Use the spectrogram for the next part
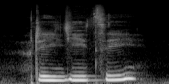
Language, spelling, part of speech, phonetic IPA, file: Czech, řídící, adjective, [ˈr̝iːɟiːt͡siː], Cs-řídící.ogg
- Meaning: steering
